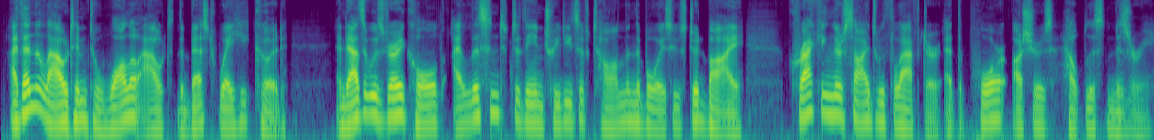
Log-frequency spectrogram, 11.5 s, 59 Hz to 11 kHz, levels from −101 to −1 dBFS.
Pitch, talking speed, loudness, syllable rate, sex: 110 Hz, 220 wpm, -22 LUFS, 5.7 syllables/s, male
